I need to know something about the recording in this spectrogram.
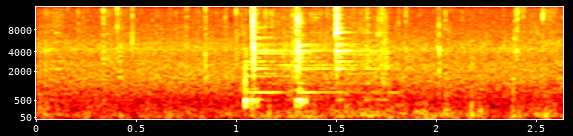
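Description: A metal pan clanks down onto the fire.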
